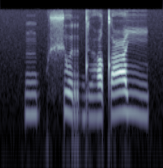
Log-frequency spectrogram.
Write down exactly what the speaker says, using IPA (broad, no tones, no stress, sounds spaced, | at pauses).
ŋ u k ʃ ʊ r dʱ œ tˤ ʕ i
